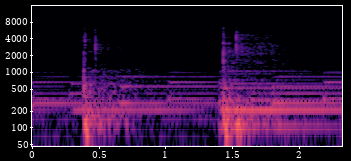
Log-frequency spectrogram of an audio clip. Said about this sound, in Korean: 병원 복도 등 병원 내부에서 이동 중일 때 당신의 뒤쪽 또는 앞쪽 저편에서 구두 소리가 들린다면 즉시 밝은 곳이나 다른 직원들이 있는 곳으로 최대한 빠르게 이동하십시오.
